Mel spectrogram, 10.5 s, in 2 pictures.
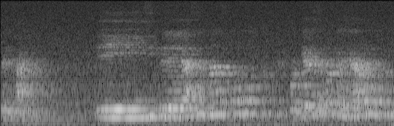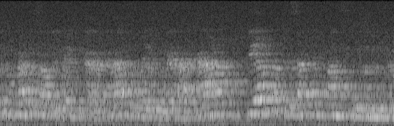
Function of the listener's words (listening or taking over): taking over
